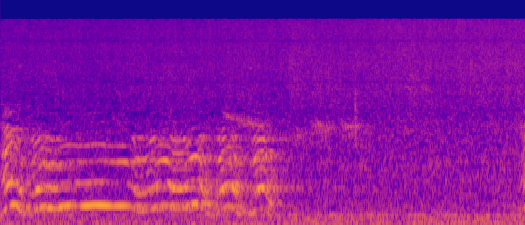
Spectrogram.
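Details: A dog howls after four hours of trying to catch a squirrel: a sustained, wavering, harmonic tone lasting about two seconds that slides up and down, then fades to quiet before another cry begins at the very end.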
